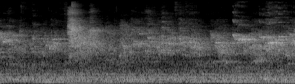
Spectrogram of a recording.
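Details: Budgerigar mating chatter used to stimulate breeding: dense, scratchy warbling with a sharp squawk burst at about 0.7 seconds and a rising chirp near 2.3 seconds, over a constant low hum.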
